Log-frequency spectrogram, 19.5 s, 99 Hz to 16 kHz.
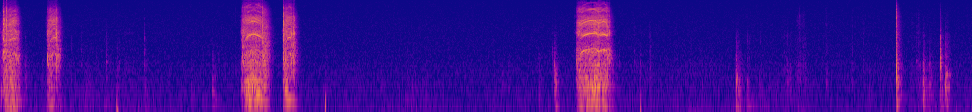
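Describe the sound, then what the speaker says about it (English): A 1/4 inch drill bores out plastic-welded studs on a 2003 Ram stereo panel in short, loud bursts of whirring, separated by quiet pauses and small clicks. "So you use a 1/4 inch drill."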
